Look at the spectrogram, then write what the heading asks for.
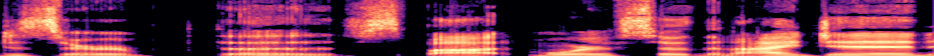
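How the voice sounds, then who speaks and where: A woman with an American accent on a very clean recording with a silent background, dry and close with no echo. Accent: Southern accent, reduced. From Appalachia, southeastern Ohio. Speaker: media executive. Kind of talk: interview.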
